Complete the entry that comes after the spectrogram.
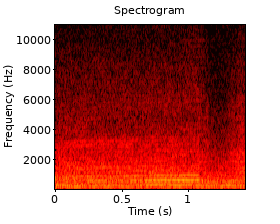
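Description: Race car from Bernd Schneider's 1995 championship season, a Mercedes, lapping a circuit in a sim racing game, with a steady, loud engine drone and a sustained tonal whine held throughout.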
